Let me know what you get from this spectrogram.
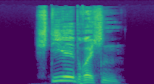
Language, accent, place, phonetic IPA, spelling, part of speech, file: German, Germany, Berlin, [ˈstiːlˌbʁʏçn̩], Stilbrüchen, noun, De-Stilbrüchen.ogg
- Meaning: dative plural of Stilbruch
